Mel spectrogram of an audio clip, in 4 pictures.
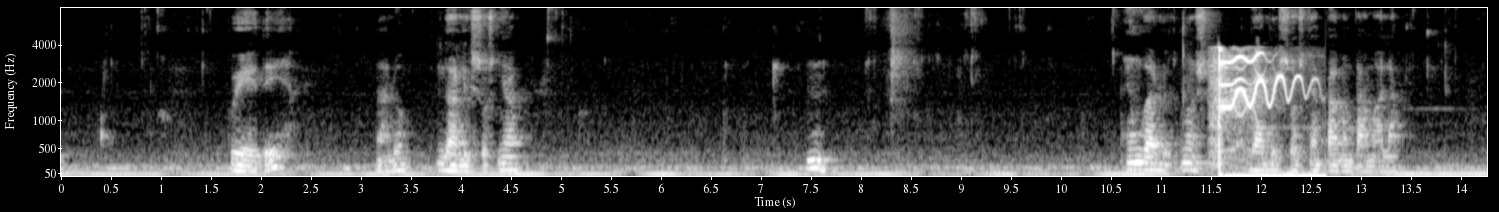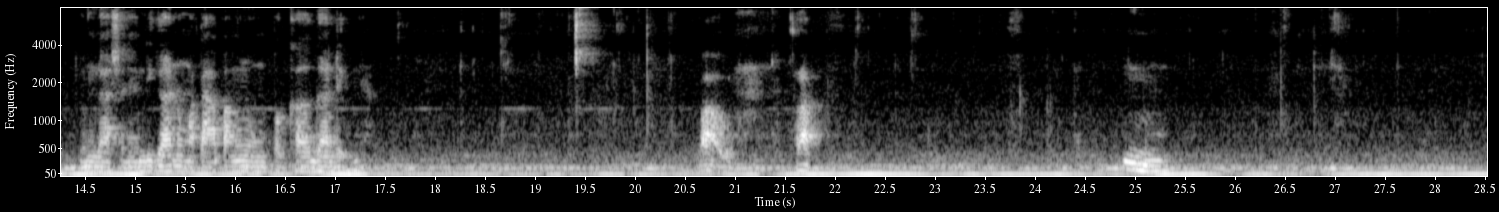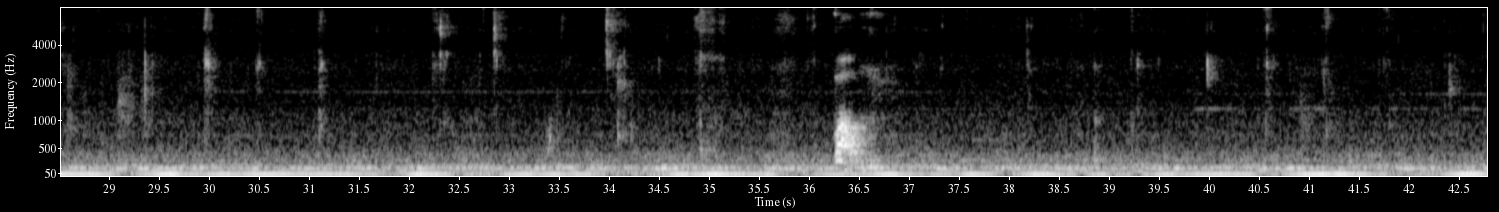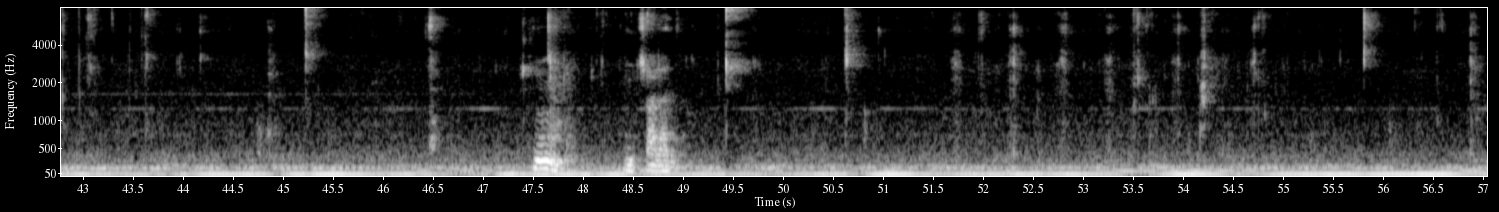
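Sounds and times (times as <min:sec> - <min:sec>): steady low hum: 0:00.0 - 0:57.0
man chewing food: 0:00.2 - 0:01.7, 0:04.8 - 0:10.6, 0:17.5 - 0:36.2, 0:36.8 - 0:48.4, 0:49.0 - 0:57.0
mouth clicks: 0:11.5 - 0:12.6
low hum: 0:11.5 - 0:12.7.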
